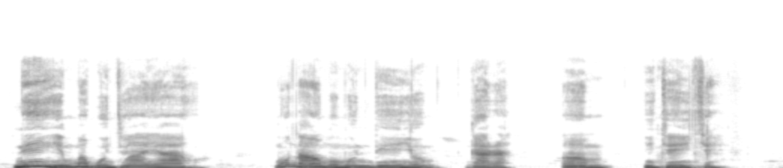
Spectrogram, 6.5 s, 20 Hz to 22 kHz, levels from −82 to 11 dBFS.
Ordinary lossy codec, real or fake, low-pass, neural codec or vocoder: none; fake; 14.4 kHz; vocoder, 44.1 kHz, 128 mel bands every 512 samples, BigVGAN v2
